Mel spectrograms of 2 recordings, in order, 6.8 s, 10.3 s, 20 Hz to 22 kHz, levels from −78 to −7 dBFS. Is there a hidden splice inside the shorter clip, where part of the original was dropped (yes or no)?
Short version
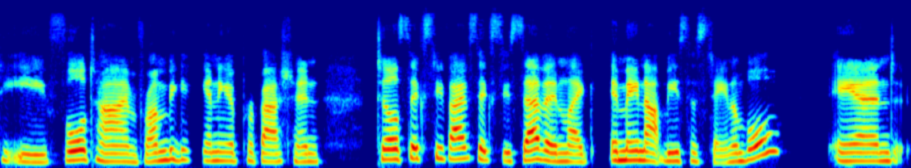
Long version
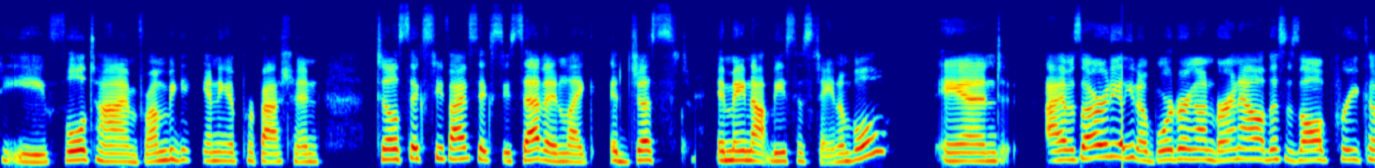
yes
